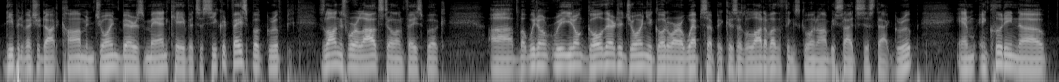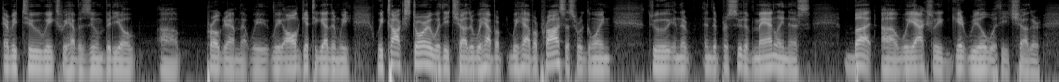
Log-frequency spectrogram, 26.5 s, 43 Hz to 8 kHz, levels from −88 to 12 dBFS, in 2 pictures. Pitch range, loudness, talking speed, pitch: 95-110 Hz, -24 LUFS, 230 wpm, 100 Hz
